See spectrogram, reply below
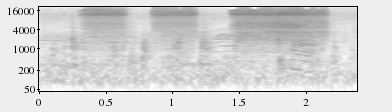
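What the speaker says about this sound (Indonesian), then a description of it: "tempat minumnya biasanya saya semprot dulu, disterilkan dengan desinfektan" Disinfectant is sprayed onto a chick drinker in close, hissing bursts: three short pumps, then one longer steady spray.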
